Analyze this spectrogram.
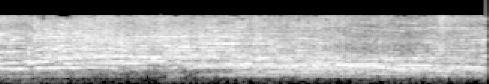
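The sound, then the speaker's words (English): A large crowd of locals watching Brazil's national soccer team, the Seleção, play roars steadily, a dense wash of many voices shouting and cheering together with no pauses, loud throughout and swelling slightly toward the end. “As the game ebbs and flows, so too does the crowd.”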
